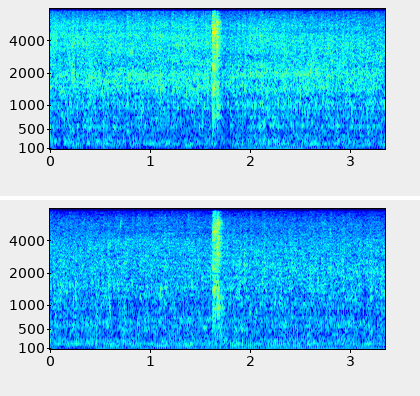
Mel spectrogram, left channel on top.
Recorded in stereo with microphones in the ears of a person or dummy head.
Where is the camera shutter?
35° left (ahead or behind), 2 m.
